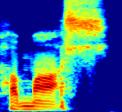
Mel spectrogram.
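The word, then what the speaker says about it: חמס: violence against your brothers the pronunciation of the Hebrew word for violence there is Hamas wow so I don't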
